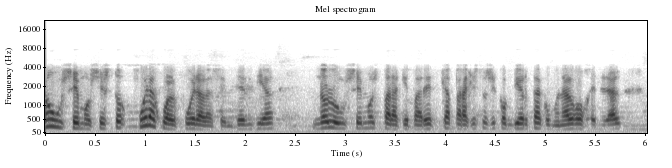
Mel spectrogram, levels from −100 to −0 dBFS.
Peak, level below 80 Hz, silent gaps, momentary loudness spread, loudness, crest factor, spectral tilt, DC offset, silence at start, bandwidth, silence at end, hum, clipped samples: -10 dBFS; -70 dBFS; none; 8 LU; -29 LUFS; 18 dB; -7.5 dB/octave; under 0.1%; 0 s; 4.6 kHz; 0.3 s; none; under 0.1%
